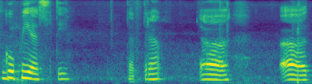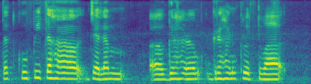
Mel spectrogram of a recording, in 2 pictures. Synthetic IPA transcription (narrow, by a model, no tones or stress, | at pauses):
kupiɐst̪i | t̪ɐ̰t̪ɾə | t̪ɐt̪kupit̪ɐɦad͡ʒɐlɐm | ɡɾɐɦɡɾɐɦɐɳkɾut̪ʋa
